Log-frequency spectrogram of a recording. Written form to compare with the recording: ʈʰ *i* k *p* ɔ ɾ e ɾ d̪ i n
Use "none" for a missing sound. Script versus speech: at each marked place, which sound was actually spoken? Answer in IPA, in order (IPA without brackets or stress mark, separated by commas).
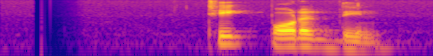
i, p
